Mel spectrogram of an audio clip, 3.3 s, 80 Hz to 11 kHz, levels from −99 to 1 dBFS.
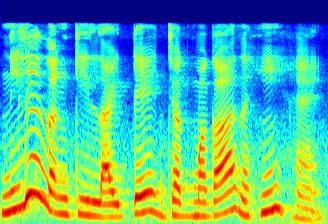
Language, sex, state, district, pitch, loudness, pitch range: Hindi, female, Uttar Pradesh, Lucknow, 230 Hz, -13 LUFS, 205-275 Hz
